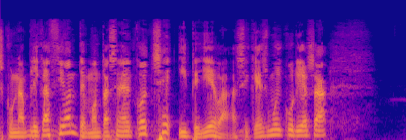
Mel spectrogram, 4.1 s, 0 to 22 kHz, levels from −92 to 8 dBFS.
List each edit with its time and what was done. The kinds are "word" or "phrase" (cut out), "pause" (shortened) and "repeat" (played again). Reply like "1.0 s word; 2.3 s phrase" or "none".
none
